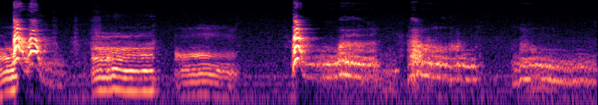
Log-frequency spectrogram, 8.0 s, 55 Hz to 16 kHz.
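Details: A 10-week-old Miniature Schnauzer puppy stuck on a couch gives sharp yelps and drawn-out, wavering whines, wanting to get down while watching an adult schnauzer walk around.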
